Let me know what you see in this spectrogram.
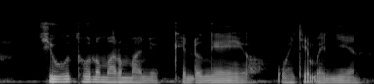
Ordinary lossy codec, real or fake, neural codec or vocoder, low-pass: none; fake; codec, 16 kHz, 4 kbps, X-Codec, HuBERT features, trained on LibriSpeech; 7.2 kHz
